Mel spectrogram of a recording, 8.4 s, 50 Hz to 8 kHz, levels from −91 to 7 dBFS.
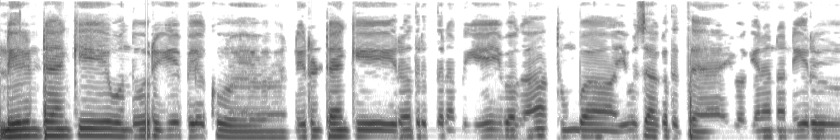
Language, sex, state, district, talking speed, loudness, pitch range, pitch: Kannada, male, Karnataka, Bellary, 115 wpm, -24 LUFS, 130-145 Hz, 135 Hz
